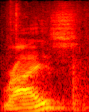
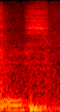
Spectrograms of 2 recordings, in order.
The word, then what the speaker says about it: Reese: We'll get with Mr. Rise, I think is how you say his name, I've been Reese? saying Reese, yeah. It's Reese.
